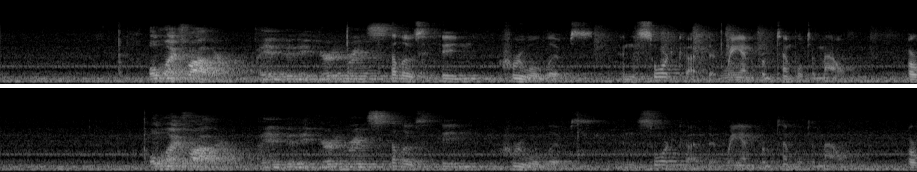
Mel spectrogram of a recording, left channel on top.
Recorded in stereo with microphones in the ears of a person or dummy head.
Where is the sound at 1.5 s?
70° left (ahead or behind), 2 m; by 3.8 s 15° left (ahead or behind), 3 m.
